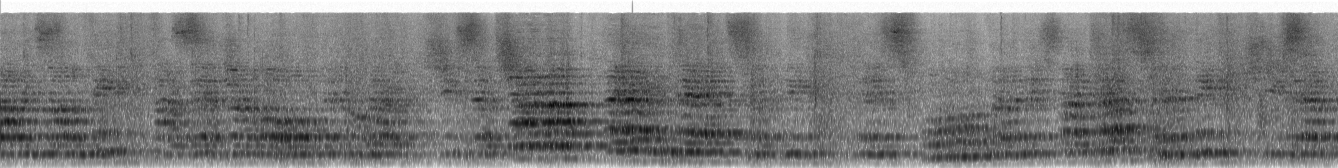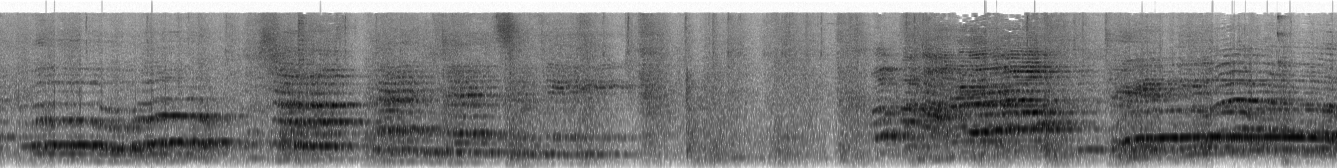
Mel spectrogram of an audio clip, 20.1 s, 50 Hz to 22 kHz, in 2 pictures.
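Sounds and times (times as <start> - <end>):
group of voices singing: 0.0 - 15.0, 16.6 - 20.0.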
